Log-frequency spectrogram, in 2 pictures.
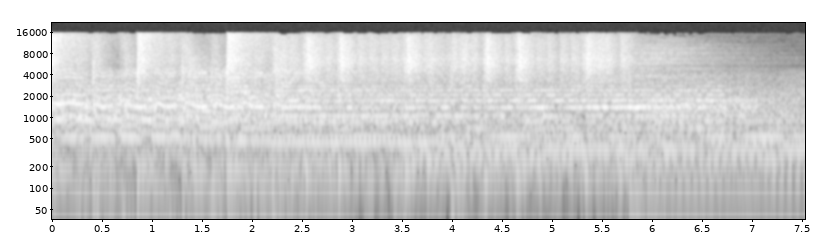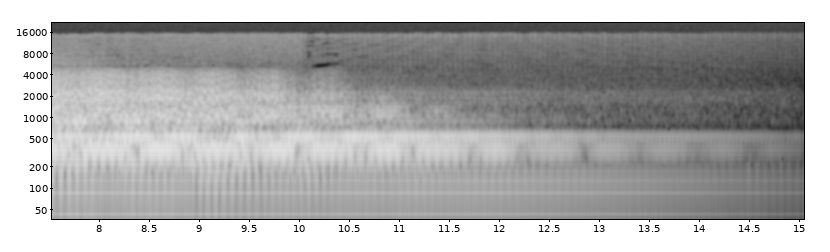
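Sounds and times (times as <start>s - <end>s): acoustic guitar chord: 0.0s - 14.9s
held low bass note: 0.0s - 15.0s.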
